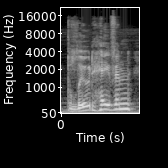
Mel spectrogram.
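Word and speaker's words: Blüdhaven: It's pronounced blue haven in the new peacekeeper TV series for some bizarre reason, but that happens on an alternate earth. So, I'm assuming that it is a weird pronunciation of blood havenist, which is how I've heard it pronounced in every other media.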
